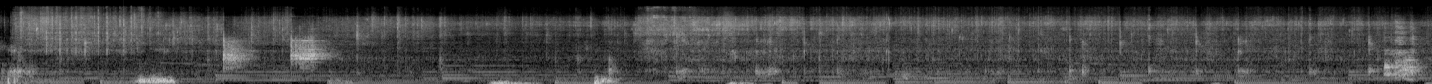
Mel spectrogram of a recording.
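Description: Diced potatoes tipped into hot coconut oil in a clay pot, sizzling as they start to fry, with a metal spoon stirring and scraping them around the pot. The sizzle sets in suddenly as the potatoes go in and stays steady, broken by occasional spoon knocks.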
